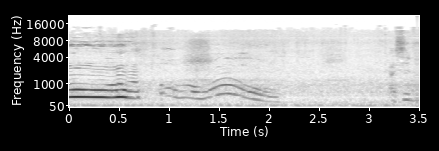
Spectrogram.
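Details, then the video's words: Liza, a female Alaskan Malamute, happily howling as her people come back: a strong steady tone that dips, then a wavering, rising-and-falling howl sliding down at the end, with quiet background noise. "Happy Alaskan Malamute is howling when her people came back"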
